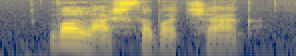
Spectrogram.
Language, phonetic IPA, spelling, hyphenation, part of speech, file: Hungarian, [ˈvɒlːaːʃsɒbɒt͡ʃːaːɡ], vallásszabadság, val‧lás‧sza‧bad‧ság, noun, Hu-vallásszabadság.ogg
- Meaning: freedom of religion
